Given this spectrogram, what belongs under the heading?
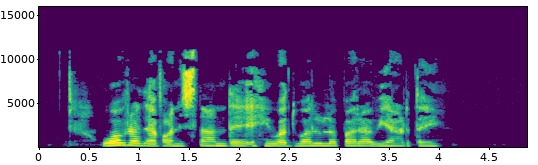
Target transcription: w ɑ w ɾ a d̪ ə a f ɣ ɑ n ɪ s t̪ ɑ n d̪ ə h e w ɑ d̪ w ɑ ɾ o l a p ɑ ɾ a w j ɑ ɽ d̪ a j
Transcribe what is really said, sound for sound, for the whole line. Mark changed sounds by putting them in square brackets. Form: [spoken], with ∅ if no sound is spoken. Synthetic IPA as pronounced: w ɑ w ɾ a d̪ ə a f ɣ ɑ n ɪ s t̪ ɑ n d̪ ə h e w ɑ d̪ w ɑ [l] o l a p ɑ ɾ a w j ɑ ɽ d̪ a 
